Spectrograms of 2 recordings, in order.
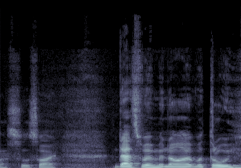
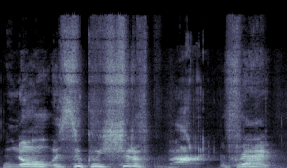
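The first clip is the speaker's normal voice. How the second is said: pained warning; 11 semitones higher than usual. Acted. Injured teacher warning student.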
